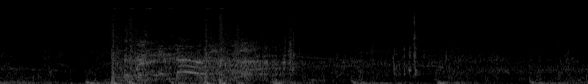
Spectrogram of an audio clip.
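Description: A rifle fires with sharp cracks.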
